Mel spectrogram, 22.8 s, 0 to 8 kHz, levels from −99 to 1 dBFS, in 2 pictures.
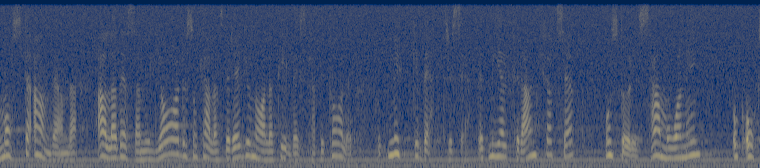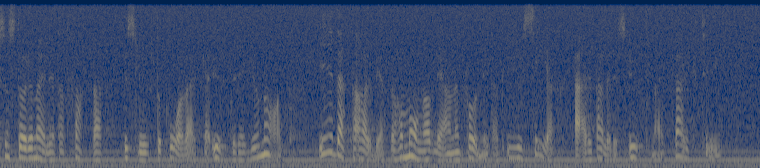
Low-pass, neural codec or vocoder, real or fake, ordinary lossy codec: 7.2 kHz; none; real; none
